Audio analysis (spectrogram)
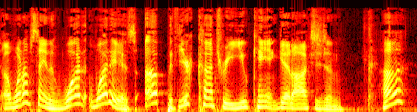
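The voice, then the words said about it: Put-on Southern American accent. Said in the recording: “I noticed you affected ... a little ... Southern accent right there for a minute.”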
